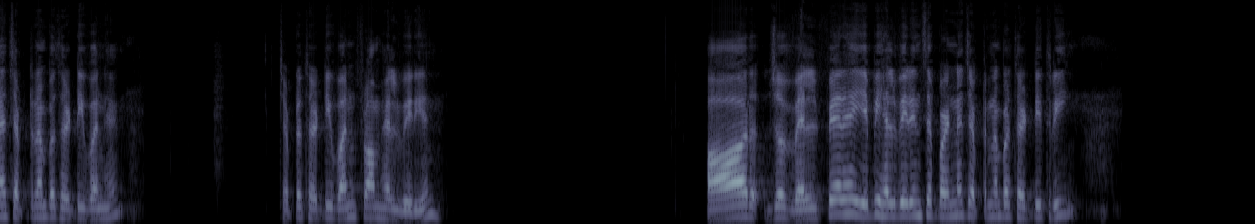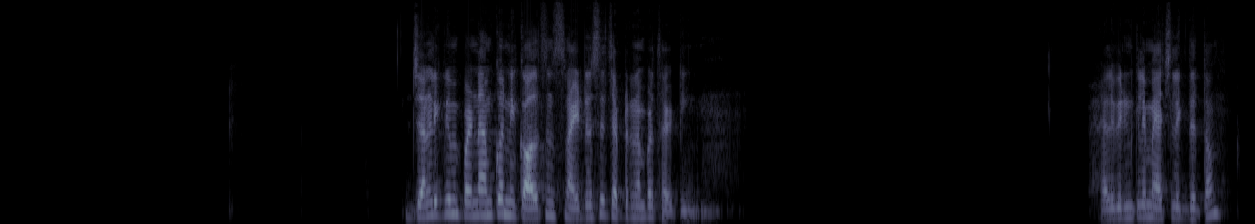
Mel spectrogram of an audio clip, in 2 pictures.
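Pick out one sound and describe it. A man lectures calmly into a headset microphone, pausing between phrases.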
